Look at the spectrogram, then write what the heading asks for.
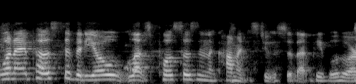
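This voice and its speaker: Noticeable background noise runs under this recording. A woman at a medium pitch talks at a fairly quick pace. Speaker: participant on business call. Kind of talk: casual group call.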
